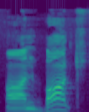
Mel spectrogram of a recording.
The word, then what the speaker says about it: en banc: And she's going to be talking about a Fourth Circuit en banc case, and that's the correct pronunciation, as you, you know from the last couple episodes.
